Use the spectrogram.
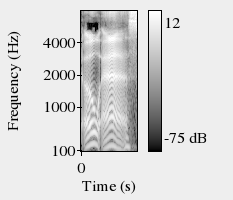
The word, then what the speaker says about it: Oss: It's spelled OSS. Os. Os.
